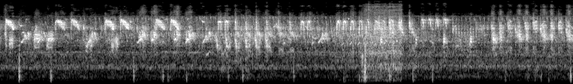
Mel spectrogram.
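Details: Black-browed reed warbler singing in Japan, where it arrives to breed as the weather warms; a lively run of high, rapidly repeated chirping and scratchy notes, steady throughout, with soft low ticks beneath.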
